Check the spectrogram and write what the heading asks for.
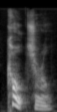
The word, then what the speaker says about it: cultural: Cultural. Where's the stress? The first syllable. The AL spelling at the end of a word will always be weak and sound like this. L. L. Cultural.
